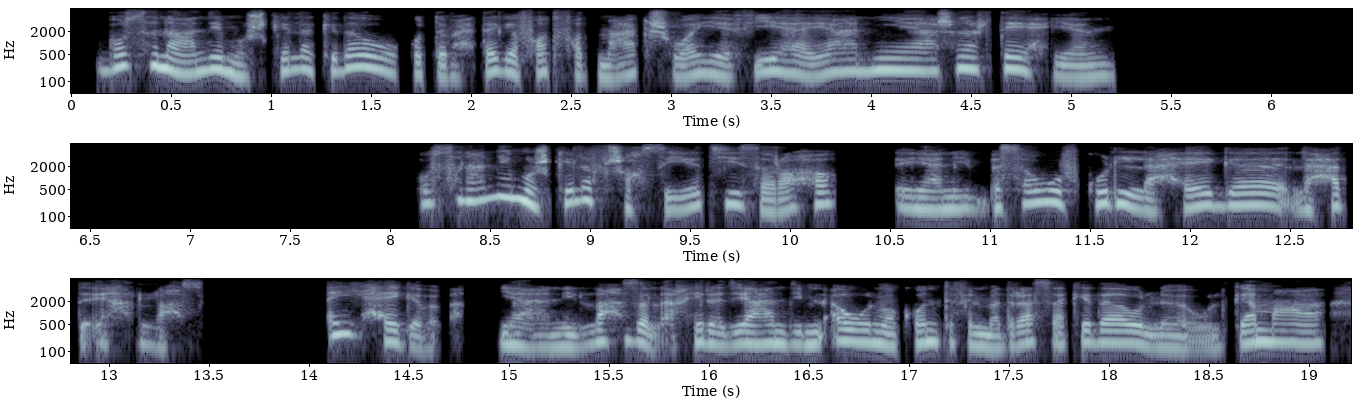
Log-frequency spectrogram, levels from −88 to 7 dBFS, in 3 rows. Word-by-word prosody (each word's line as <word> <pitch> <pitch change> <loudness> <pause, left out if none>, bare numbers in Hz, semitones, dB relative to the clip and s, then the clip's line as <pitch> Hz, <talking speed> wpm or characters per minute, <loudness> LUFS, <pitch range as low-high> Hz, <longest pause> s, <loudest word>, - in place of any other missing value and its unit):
ُبص، 255 +5 -1
أنا 230 -6 +7
عندي 190 +6 +2
مشكلة 195 +7 0
كده 240 +5 +2
وكنت 165 - -2
محتاجة 180 +8 -2
أفضفض 165 -3 -4
معاك 135 +5 -3
شوية 150 +2 0
فيها 175 +1 -1
يعني 190 +5 +1
عشان 195 +4 +2
أرتاح 215 -6 0
يعني. 135 +1 -4 2.9
بُص، 225 +3 -3
أنا 260 -1 +2
عندي 315 +4 +3
مشكلة 255 0 +5
في - - -4
شخصيتي 170 +6 -1
صراحة. 150 +3 0 0.4
أ - - -2
يعني 160 0 0
باسوّف 225 +8 0
كل 220 -7 +1
حاجة 195 +5 +1
لحد - - 0
آخر - - -3
لحظة. - - -6 0.7
أي 285 +1 +3
حاجة 180 -1 +1
بقى. - - -10 0.2
يعني 140 -2 -1
اللحظة 180 +5 +1
الأخيرة 170 +1 -1
دي 160 +3 +1
عندي 165 -1 +1
من 160 - 0
أول 185 -2 +2
ما 155 - +2
كنت 170 +4 -1
في 170 - -10
المدرسة 145 +4 -1
كده 175 -1 +2
وال 135 -5 0
والجامعة 175 +2 0
175 Hz, 145 wpm, -23 LUFS, 155-205 Hz, 2.9 s, أنا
